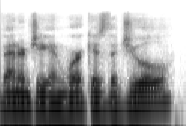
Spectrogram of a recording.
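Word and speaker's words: joule: in work is the jewel J pronounced Jewel the jewel is a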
